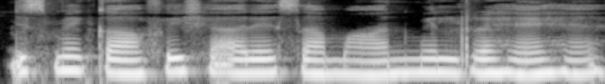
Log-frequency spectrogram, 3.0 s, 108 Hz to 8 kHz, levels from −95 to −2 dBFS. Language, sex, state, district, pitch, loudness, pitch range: Hindi, female, Bihar, Patna, 195 Hz, -13 LUFS, 185-205 Hz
